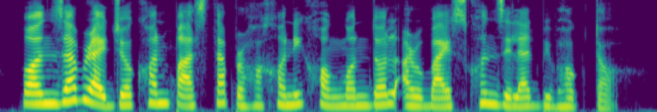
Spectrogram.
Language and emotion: Assamese, neutral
